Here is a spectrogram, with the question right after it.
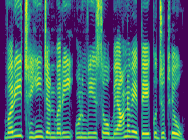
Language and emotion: Sindhi, neutral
